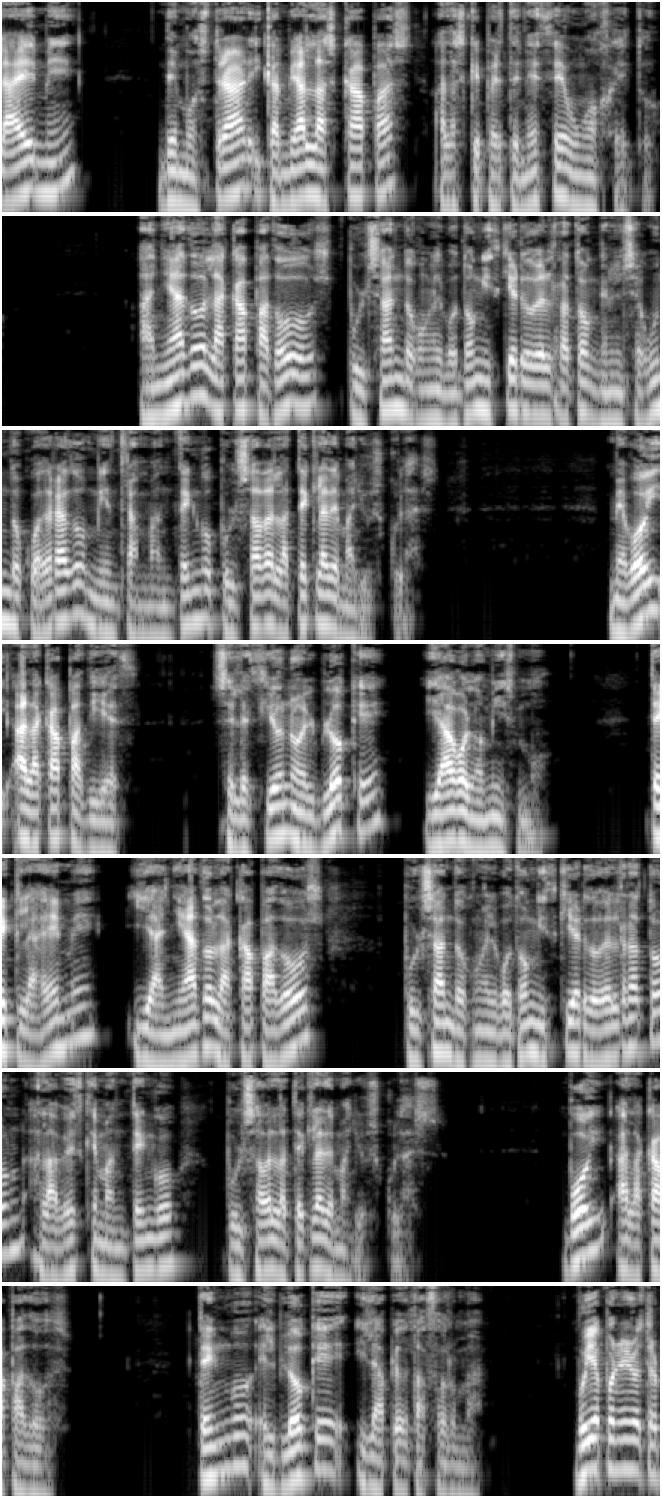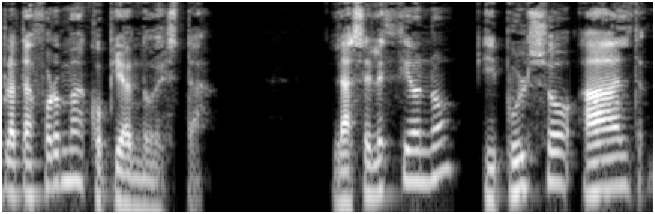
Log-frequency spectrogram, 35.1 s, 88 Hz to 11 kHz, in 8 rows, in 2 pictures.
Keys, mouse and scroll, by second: 2.2 m, 15.6-17.5 drag, 17.5 right click, 19.2 m, 27.6-29.3 drag, 29.3 middle click, 31.5-33.8 drag, 34.1 right click.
